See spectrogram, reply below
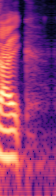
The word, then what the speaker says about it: Icke: David Icke.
